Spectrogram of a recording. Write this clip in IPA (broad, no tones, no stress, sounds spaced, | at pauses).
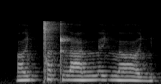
ɐ ʎ ǀ a ʈ l a lː e ʎ l ɐ ʎ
